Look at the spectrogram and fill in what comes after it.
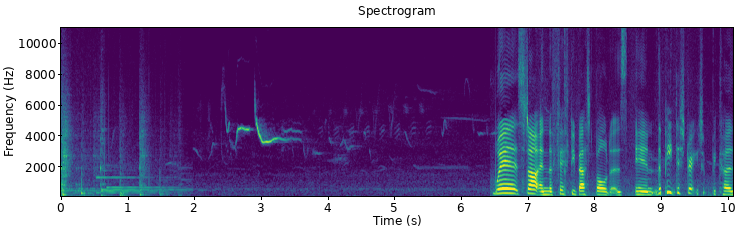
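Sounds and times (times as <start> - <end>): background music: 0.0 - 2.0
songbird singing whistled notes: 0.3 - 6.5
faint high bird calls: 1.5 - 6.5.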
